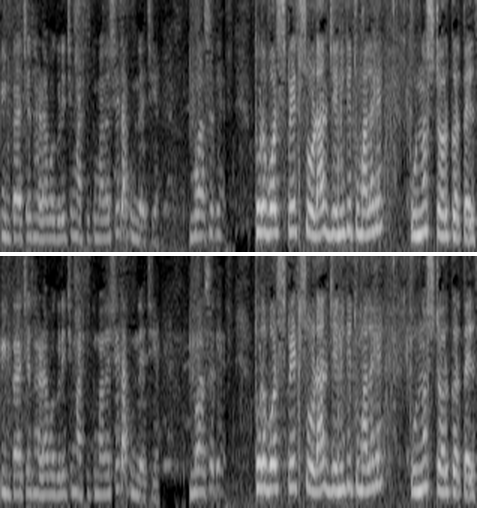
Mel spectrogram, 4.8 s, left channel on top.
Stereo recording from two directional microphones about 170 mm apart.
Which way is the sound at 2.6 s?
45° left (ahead or behind).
